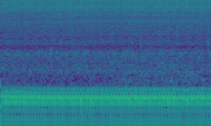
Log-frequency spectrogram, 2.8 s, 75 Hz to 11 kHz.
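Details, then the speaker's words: 1995 Nissan Maxima after replacing two injectors, started after sitting a few hours; smooth steady low hum at idle with no tick or tap, earlier noise gone: normal idle. "that consider a few hours and it started up and there's no noise at all"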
